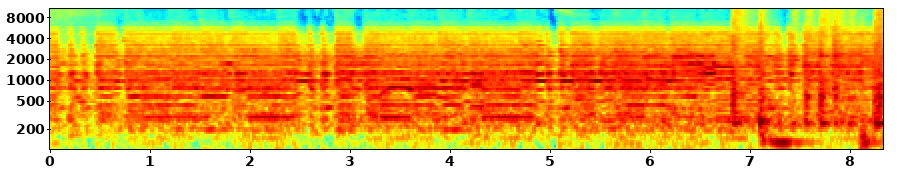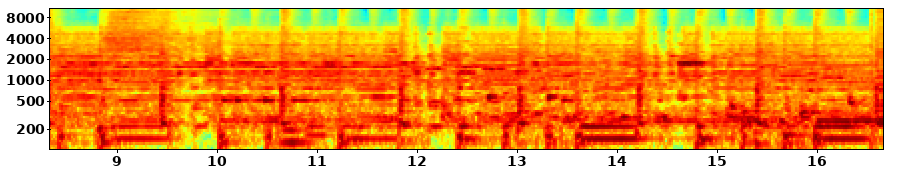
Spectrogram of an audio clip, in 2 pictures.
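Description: Live blues band: electric guitars vamp on one chord. About halfway through, bass and drums come in and the full band plays a steady groove with regular cymbal strikes.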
